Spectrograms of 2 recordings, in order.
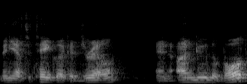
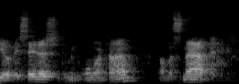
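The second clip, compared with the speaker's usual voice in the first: plain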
